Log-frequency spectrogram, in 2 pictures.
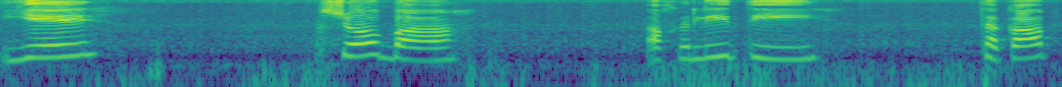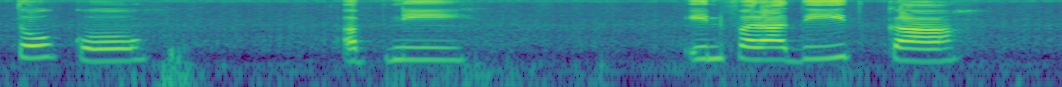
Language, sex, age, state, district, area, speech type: Urdu, female, 18-30, Bihar, Gaya, urban, spontaneous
